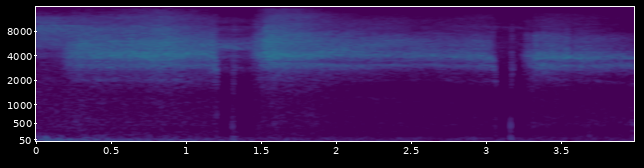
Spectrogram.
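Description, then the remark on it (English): A heavy-duty decontamination system sprays with a steady, high-pitched hiss for several seconds, broken by two brief dips where the spray sputters before resuming at the same strong level. “We have to get decontaminated first.”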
